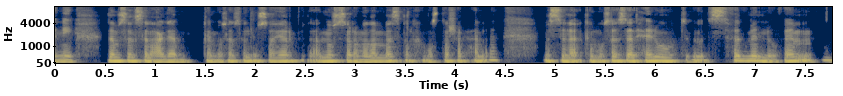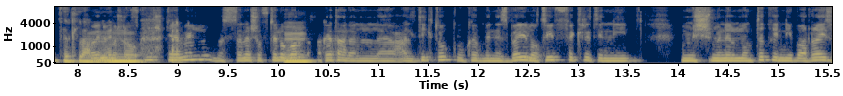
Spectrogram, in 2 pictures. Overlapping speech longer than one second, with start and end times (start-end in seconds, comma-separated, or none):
none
